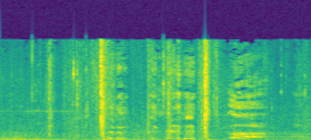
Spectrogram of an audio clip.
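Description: Heavy punches thud in a fight.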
